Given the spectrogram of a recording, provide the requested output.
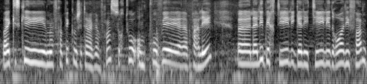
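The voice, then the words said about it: Algerian Berber accent in French. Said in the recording (French): “ce petit accent, c'est pas l'accent lyonnais, ça ? ... c'est pas l'accent lyonnais, je suis berbère, algérien ... Je suis né en Algérie, c'est pour ça que j'ai mon accent”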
